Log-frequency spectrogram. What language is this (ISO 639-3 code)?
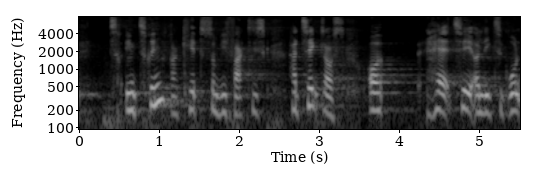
dan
